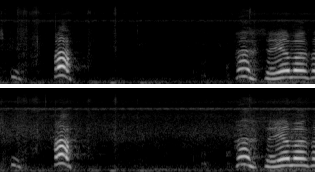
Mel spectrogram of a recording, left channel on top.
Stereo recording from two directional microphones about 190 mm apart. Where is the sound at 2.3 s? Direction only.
25° left (ahead or behind).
